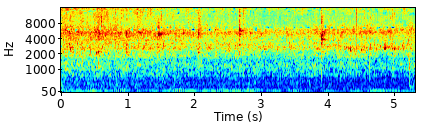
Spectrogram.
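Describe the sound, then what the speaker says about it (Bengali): Marinated mutton sizzles steadily in a hot pan over a high gas flame, a dense continuous frying hiss with faint crackles and occasional stirring clicks, close and moderately loud with no talking. "এবার এই ম্যারিনেট করা মাংসটা এর মধ্যে ঢেলে দিলাম"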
